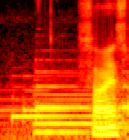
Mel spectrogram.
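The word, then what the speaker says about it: science: second word है साइंस साइंस में भी सी से पहले एस आ रहा इसलिए सी जो है वो साइलेंट होगा और थर्ड वर्ड है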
